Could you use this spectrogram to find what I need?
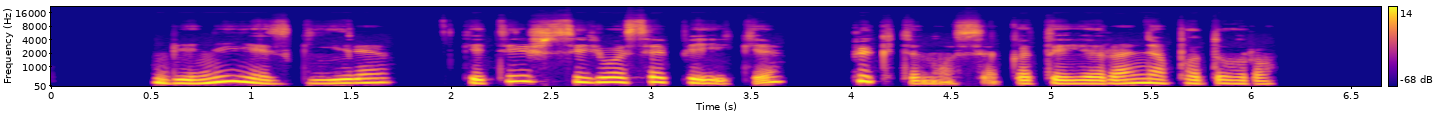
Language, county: Lithuanian, Utena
